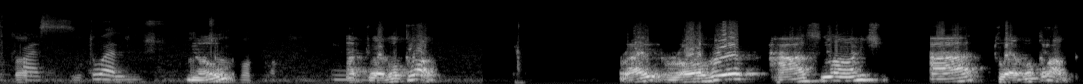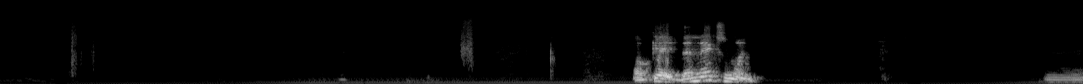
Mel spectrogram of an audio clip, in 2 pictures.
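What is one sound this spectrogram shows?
A woman speaks calmly through an online call, pausing between phrases.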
